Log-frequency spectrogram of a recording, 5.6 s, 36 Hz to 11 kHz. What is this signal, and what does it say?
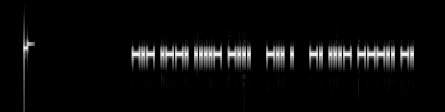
Morse code, heard as a keyed tone, about 40 wpm, 700 Hz. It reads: KP4B DE NV8N
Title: USA Callsign DE Callsign - 4 Characters - 40wpm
